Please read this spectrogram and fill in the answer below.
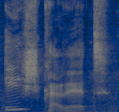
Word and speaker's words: Xcaret: you can see behind me very relaxing excaret pronounced ich karet in the mayan civilization is an archaeological site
